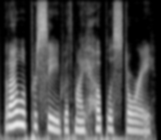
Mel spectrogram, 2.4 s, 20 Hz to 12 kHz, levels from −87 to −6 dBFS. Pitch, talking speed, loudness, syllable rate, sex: 210 Hz, 200 wpm, -17 LUFS, 5.4 syllables/s, female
